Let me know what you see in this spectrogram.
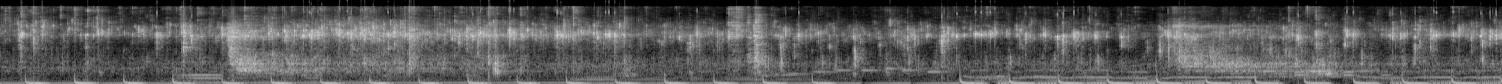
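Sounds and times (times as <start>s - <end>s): background music with a beat: 0.0s - 15.0s
batter sizzling in oil: 0.0s - 15.0s.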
